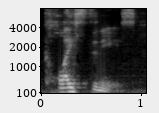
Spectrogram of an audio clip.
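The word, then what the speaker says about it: Cleisthenes: 12 now reforms of clystones is how you say that guy's name kleisthenes okay kleistenis is going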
